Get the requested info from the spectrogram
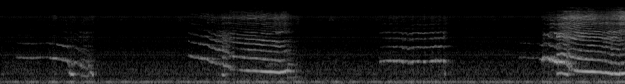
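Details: Male French Bulldog throwing a tantrum in his cage: a few drawn-out, falling whines sliding from high to low, with a short pause between them and a sharper, louder whine at the end, over a low steady hum.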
